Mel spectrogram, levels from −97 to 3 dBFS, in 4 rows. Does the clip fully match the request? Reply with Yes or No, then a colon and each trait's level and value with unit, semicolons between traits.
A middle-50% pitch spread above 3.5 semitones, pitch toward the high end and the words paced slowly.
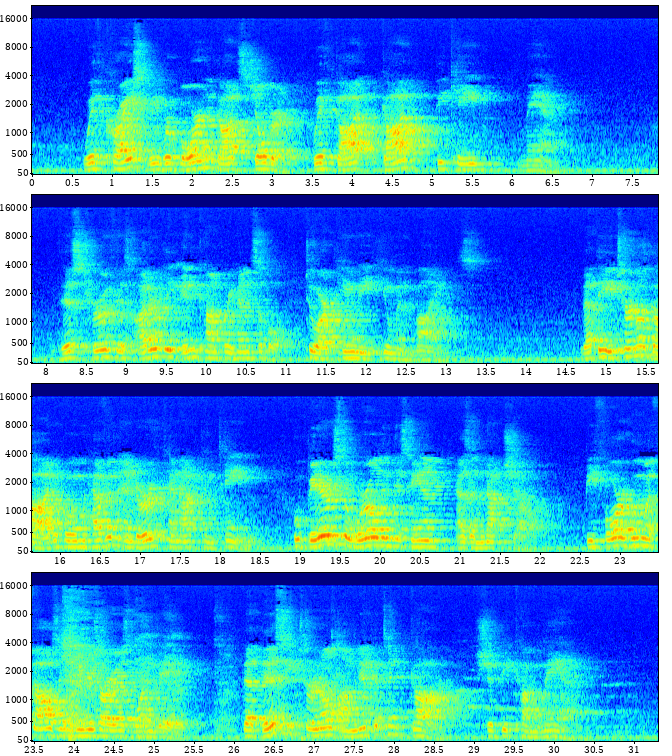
No: average, 4.0 semitones; low, 135 Hz; slow, 115 wpm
